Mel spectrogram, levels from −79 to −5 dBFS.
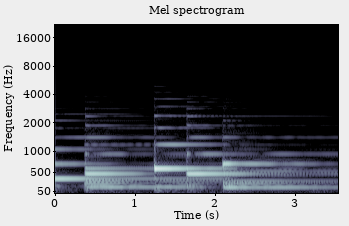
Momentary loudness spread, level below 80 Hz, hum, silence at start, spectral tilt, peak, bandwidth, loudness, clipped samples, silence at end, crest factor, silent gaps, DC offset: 14 LU; -60 dBFS; none; 0 s; -11.5 dB/octave; -10 dBFS; 4 kHz; -25 LUFS; under 0.1%; 0 s; 14 dB; none; under 0.1%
